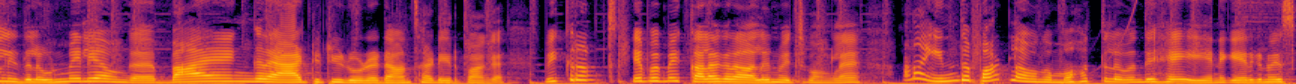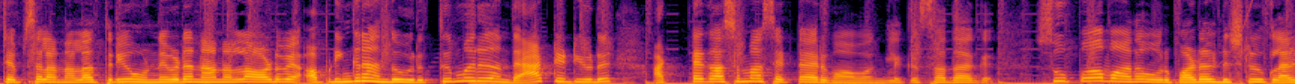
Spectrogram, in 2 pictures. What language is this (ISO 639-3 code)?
tam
